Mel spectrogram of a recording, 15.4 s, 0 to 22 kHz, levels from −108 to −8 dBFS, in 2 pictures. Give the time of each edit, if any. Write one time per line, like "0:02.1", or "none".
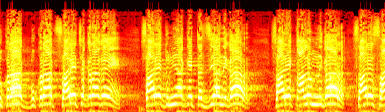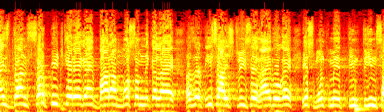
none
